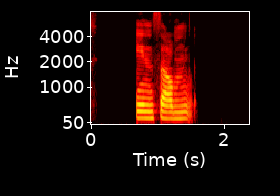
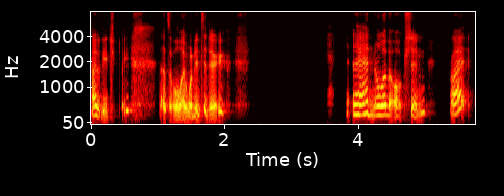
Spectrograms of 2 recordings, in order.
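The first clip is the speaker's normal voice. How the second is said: fighting back real tears as it spills out; real crying; 6 semitones higher than usual. Real, not acted. Tearful, telling viewers how drained she was, voice cracking. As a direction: voice breaking high, words half-whispered through tears. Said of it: "I'm gonna get emotional".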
